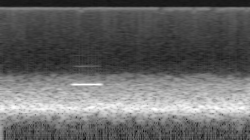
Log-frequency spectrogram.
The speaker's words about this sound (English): these space sounds.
